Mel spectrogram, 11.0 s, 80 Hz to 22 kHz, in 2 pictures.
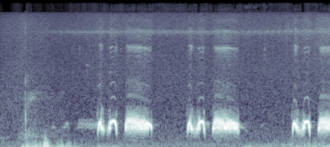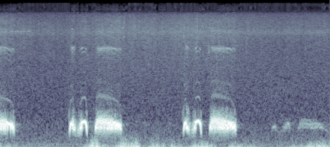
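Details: A Spotted Dove, a trained decoy bird set 3–4 m up a neem tree in hot early-afternoon sun, finally calls after nearly 30 minutes: five soft coos, each a quick double note then a longer mellow coo, every two seconds.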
